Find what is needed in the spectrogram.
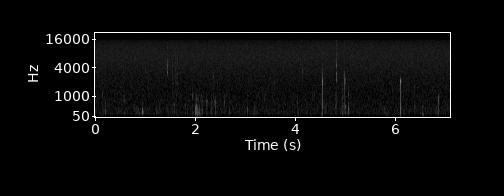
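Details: Stomach growling a few hours after a huge meal (cheeseburger, fries, three eggs, onion rings, cheese stick, chicken tenders): faint scattered gurgles and clicks over a quiet hiss, soft borborygmi after eating.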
